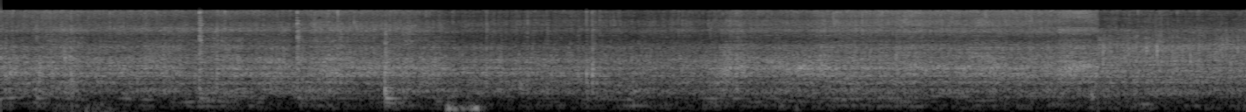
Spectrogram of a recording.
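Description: Tomato and onion paste fries in a pan with a soft, steady sizzle, quiet and continuous, with faint stirring scrapes now and then and no talking.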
